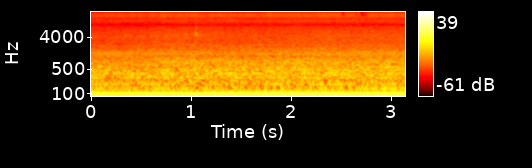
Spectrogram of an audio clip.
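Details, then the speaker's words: 1998 C5 Corvette back in the garage with the Sac City Coolit V2 fan controller removed after it never switched the fans on and the car nearly overheated; temp 194–196: constant low hum and even airy rush, both radiator fans running normally. "both fans are running so i'm pretty sure that was my"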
